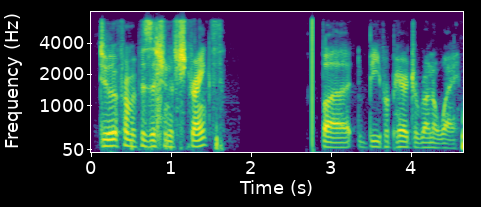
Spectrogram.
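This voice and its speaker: A man's raspy, put-on character voice at medium pitch and a fairly quick pace. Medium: actual play. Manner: measured, matter-of-fact.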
